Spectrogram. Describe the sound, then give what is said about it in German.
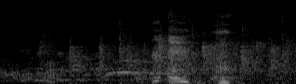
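An audience claps steadily in a dense, crackling wash of applause, with a few voices calling out over it and the clapping swelling slightly toward the middle. “Danke, für jedes Klatschen könnt ihr noch etwas spenden.”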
